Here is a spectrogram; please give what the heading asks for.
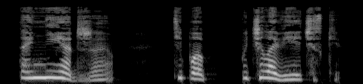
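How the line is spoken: Exasperated child's sigh. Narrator (Russian): вздохнула Эльса, как вздыхают почти 8-летние дети, когда разговаривают с папами

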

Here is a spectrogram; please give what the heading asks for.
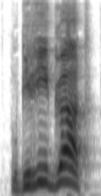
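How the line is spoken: Distorted yell. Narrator (Russian): заорал Степан не своим голосом

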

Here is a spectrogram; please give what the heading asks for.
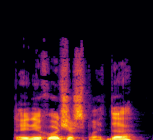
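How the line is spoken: Weary question. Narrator (Russian): устало спросил Крис

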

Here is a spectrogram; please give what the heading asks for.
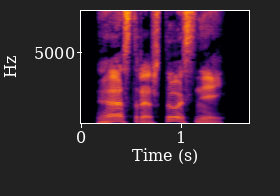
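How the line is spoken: Shout. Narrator (Russian): крикнул я

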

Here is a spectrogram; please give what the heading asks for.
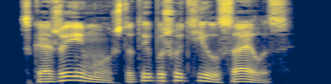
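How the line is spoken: Quiet command. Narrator (Russian): велел негромко

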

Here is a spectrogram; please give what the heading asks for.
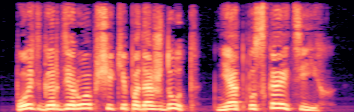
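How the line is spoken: Shouting after someone. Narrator (Russian): крикнул ему вслед Жеглов

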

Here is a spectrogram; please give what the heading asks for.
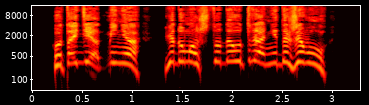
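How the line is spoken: Frightened squeak. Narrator (Russian): пискнул Макар

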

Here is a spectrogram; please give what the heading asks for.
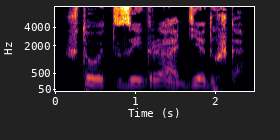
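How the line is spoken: Creaky voice. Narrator (Russian): Проскрипел рыжий

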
